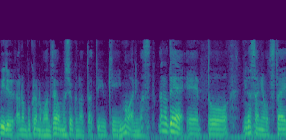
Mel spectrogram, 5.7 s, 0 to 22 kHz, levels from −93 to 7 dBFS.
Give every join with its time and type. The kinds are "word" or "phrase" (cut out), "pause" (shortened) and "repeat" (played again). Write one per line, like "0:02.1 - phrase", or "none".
0:03.1 - pause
